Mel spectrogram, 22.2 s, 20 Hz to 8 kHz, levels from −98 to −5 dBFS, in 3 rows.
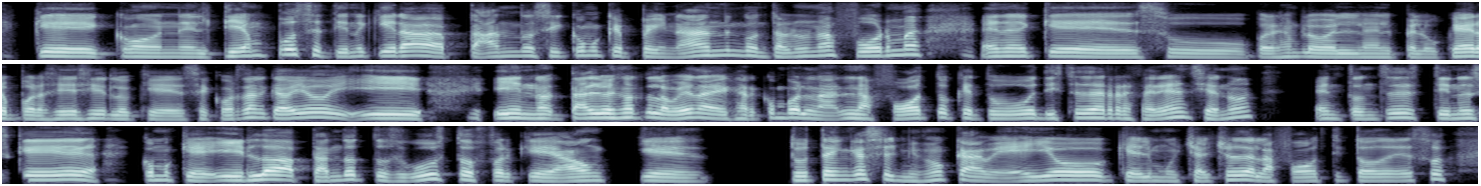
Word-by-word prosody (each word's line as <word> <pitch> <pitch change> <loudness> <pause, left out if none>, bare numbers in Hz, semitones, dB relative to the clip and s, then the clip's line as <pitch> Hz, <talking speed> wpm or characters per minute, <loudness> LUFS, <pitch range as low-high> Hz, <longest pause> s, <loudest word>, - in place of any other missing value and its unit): que 160 -5 +4
con 150 -2 -2
el 135 -2 -4
tiempo 180 - +1
se 210 -3 -6
tiene 160 +1 -5
que 175 - +1
ir 175 - +3
adaptando 170 -1 +1
así 165 -1 -5
como 190 +2 -7
que 175 - -2
peinando, 165 +7 0
encontrar 155 -6 -4
una 190 +4 -2
forma 195 +4 -1 0.3
en 165 0 0
el 170 -1 0
que 150 -5 +2
su 135 -3 -9
por 135 - -2
ejemplo, 150 +1 -2
en 135 0 -3
el 135 -1 -6
peluquero, 140 +6 +2
por 145 -1 -1
así 145 +3 -4
decirlo, 150 -2 -3
que 125 -3 -3
se - - -7
cortan 140 +8 -1
el - - -7
cabello 180 +5 +3
y 160 -3 +4 0.3
y 175 +1 +5
no, 160 -2 +1
tal 165 +5 +5
vez 180 - +5
no 195 0 +2
te 195 - -4
lo 160 - +4
vayan 175 +5 +4
a - - +6
dejar 150 -2 0
como 185 +3 -1
en 175 - +1
la - - +1
en 165 +5 -4
la 150 - +1
foto 170 +6 -1
que 170 0 -2
tú 155 +2 -3
diste 160 +3 -5
de 180 0 +5
referencia, 165 +4 0
¿no?, 205 +5 -4 0.3
entonces 155 +4 -4
tienes 160 +1 -2
que 180 +1 +5 0.2
como 170 0 -4
que 150 -3 +2
irlo 160 +4 +5
adaptando 165 -1 +2
a - - -15
tus 160 -6 -8
gustos, 175 +3 -1
porque 150 -3 0
aunque 145 -1 0 0.4
tú 160 0 -2
tengas 190 +4 +1
el 175 - -3
mismo 150 +6 -6
cabello 165 +5 +2
que 155 - -1
el 145 - -1
muchacho 140 +4 -4
de 180 - +4
la 135 - 0
foto 140 +3 -6
y - - -28
todo 145 0 -3
eso, 155 +8 -5
160 Hz, 220 wpm, -23 LUFS, 145-180 Hz, 0.4 s, a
